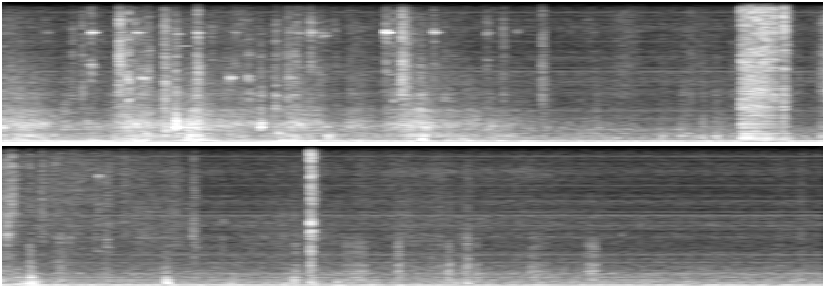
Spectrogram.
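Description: Inside a vehicle's cabin, crawling slowly over a rocky trail: a steady low engine hum, with clicking and rattling of the body and loose items over the rocks in the first couple of seconds. There is one short, harsh scrape about four seconds in.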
